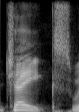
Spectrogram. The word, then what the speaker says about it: Jacques: I pronounce it Jakes, which Jakes. Was how my grandmother pronounced it and how Hattie Jakes used to pronounce it.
